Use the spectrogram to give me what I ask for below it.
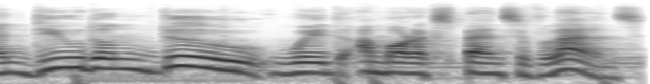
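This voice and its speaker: Over music in the background, a man with an Italian accent speaks fairly slowly in a fairly high voice with lively intonation. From Italy. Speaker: portrait photographer. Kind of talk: tutorial.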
